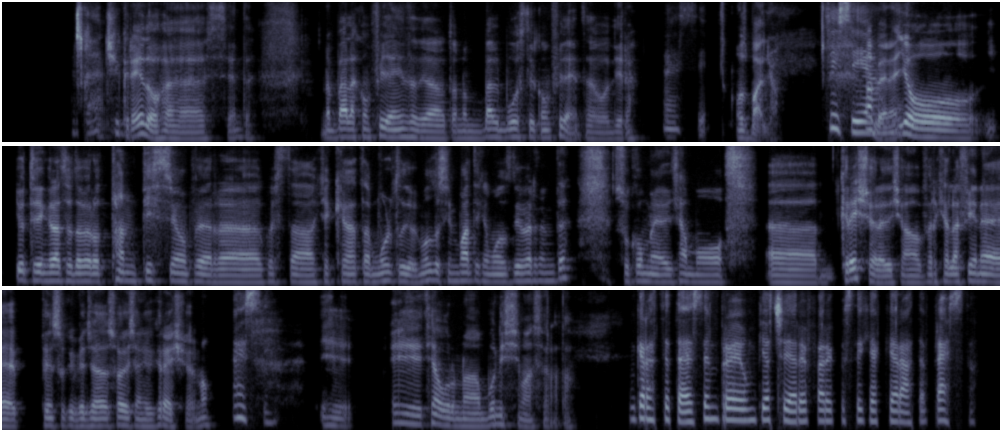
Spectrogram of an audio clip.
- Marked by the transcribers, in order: tsk; unintelligible speech; in English: "boost"; "simpatica" said as "simbatica"; "anche" said as "anghe"; other background noise
- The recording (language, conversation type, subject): Italian, podcast, Che consiglio daresti a chi vuole fare il suo primo viaggio da solo?
- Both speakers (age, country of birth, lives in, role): 25-29, Italy, Italy, host; 45-49, Italy, United States, guest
